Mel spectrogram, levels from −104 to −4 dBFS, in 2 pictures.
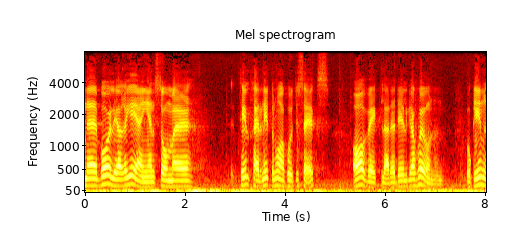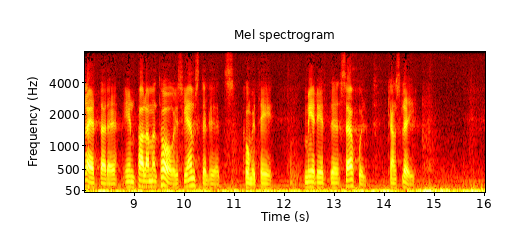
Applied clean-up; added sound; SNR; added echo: none; Squeak / Walk, footsteps; 2 dB; none.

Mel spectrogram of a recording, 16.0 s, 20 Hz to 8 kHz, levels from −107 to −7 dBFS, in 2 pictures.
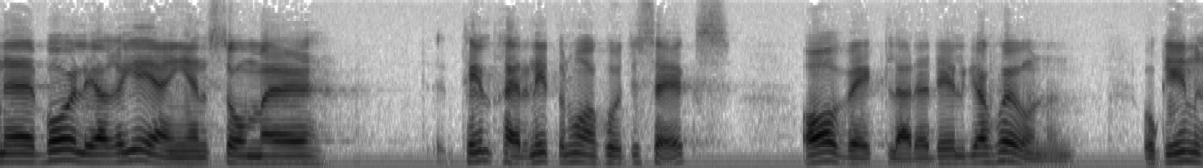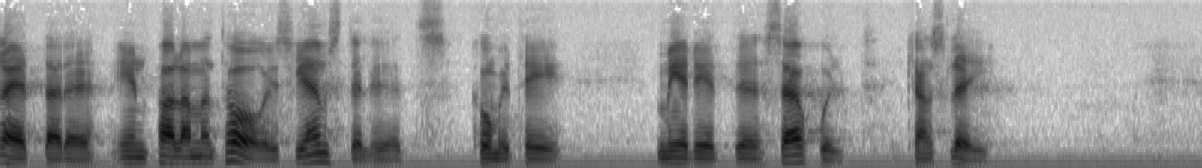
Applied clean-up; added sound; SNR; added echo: none; none; none; none.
